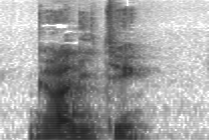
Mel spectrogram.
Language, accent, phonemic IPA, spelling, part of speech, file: French, France, /ɡʁa.ni.te/, granité, verb / noun, LL-Q150 (fra)-granité.wav
- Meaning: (verb) past participle of graniter; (noun) granita (sorbet)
